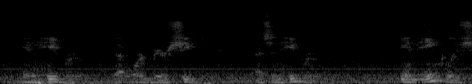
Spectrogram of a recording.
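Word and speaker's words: בְּרֵאשִׁית: out the year so the word is actually pronounced beer sheet in hebrew that word beer sheet that's in hebrew in english you can translate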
